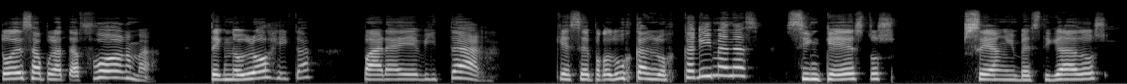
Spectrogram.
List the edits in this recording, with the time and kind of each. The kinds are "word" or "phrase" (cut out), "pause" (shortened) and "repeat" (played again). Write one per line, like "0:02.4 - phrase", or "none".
none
